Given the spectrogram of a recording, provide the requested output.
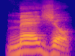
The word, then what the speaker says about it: measure: Measure. So the s there is underlined. That word is written as s but it is pronounced as like you have in pleasure. So it is measure and this is the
